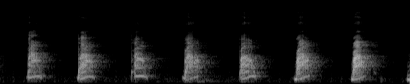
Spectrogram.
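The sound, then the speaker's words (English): A dog barks steadily and insistently for attention, eight loud, evenly spaced barks in a row, with no voices in between. “And then, like, if I don't pay attention to him when he starts barking like that, he'll start, like, barking even more.”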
